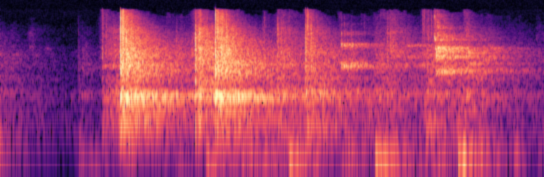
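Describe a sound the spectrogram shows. A squash ball smacks sharply against the walls, echoing around a hard-walled room.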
